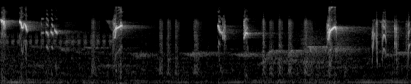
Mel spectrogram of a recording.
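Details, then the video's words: Varied bird song played as masteran for small fighter birds, mixing shrill high notes, slurred whistles, and rapid clicking chips in an uneven, chattering phrase. "Masteran paling merdu untuk burung faigter kecil"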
